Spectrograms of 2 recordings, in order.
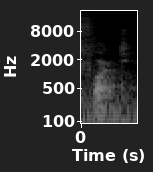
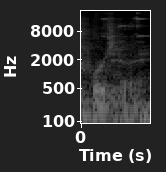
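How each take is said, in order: First: The word is said as one syllable. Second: The word is said with two syllables. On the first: The speaker calls it right. "It's pronounced fort" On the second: The speaker calls it wrong. "It's not pronounced forte"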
